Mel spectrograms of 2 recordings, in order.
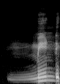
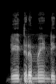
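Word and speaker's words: determined: हाँ जी, हाँ क्या पढ़ेंगे इसे आपका, बताओ देखें, डिटर डिटरमाइंड कहेंगे, डिटरमाइंड कहेंगे या डिटरमिंड कहेंगे? डिटरमिंड कहेंगे।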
